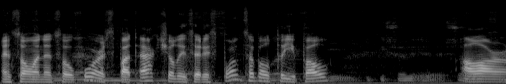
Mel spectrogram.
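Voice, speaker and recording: A man with a Ukrainian accent talks at a fairly slow pace and medium pitch, his intonation lively. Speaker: conference presenter. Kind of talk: conference presentation. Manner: halting, many hesitations.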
